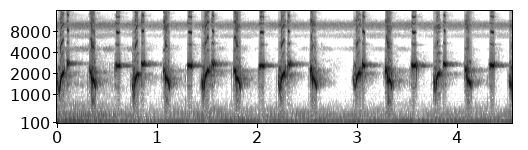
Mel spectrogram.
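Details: Sooty-headed bulbul's long ropel song with narung, a lure to make other bulbuls sing: clear, slurred whistles, some rising and some dropping, repeated over a steady low hum.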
